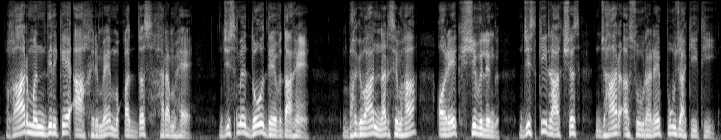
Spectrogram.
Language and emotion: Urdu, neutral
